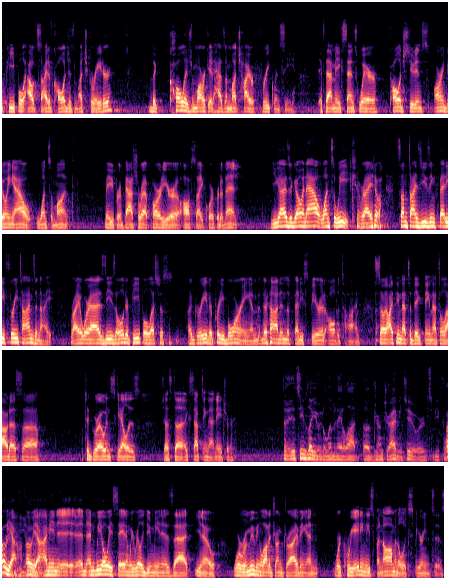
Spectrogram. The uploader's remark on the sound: This episode was recorded for an audience of students in Longhorn Startup at The University of Texas at Austin.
